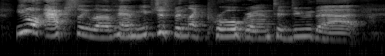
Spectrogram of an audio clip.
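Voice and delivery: normal talking voice

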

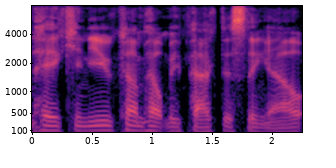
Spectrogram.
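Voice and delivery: ordinary talk

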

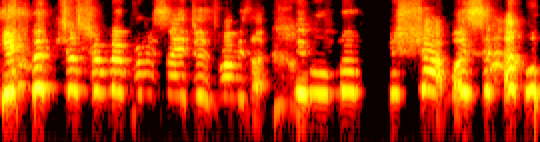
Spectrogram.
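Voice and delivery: speaking through laughter.

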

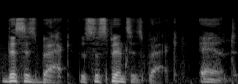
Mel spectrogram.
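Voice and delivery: classic dramatic movie-trailer announcer voiceover. Retelling a movie trailer that scared them: movie trailer voiceover voice. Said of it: "the classic trailer voiceover guy".

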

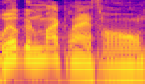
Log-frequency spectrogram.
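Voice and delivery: badly done, thick Baltimore accent. Quoting a boy's teacher greeting the class, in a bad Baltimore accent. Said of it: "You can't even do a Baltimore accent".

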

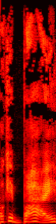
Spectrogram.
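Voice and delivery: angry, abrupt, curt, livid delivery. Retelling own reply before slamming the phone down, retelling own livid reply. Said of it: "And I was livid".

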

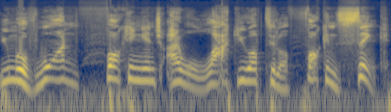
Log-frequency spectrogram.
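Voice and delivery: mock menacing, aggressive voice. Retelling how a man threatened a prisoner: imitating an aggressive threat. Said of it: "he's being very aggressive".

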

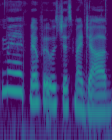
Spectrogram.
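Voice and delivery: soft, offhand, nonchalant shrug-off.

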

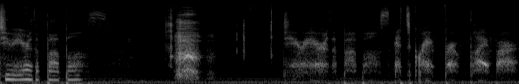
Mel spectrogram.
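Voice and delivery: hushed, breathy, mock asmr-style whisper. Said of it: "This is how I would do A S M R".

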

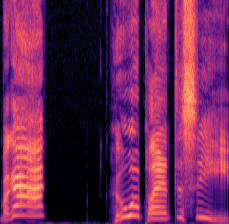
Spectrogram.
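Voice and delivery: very high, loud, carrying call. Narrator reads the story; the hen calls to the pig, cat and rat: Little Red Hen calling loudly. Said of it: "A little red hen lived in a barnyard. / said the little red hen, / delicious worms and felt they were absolutely necessary to the health of her children. / "Begaw!".

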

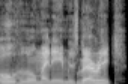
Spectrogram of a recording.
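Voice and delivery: imitated timid voice. Retelling walking up to a district leader's desk among 300 people; retelling her timid greeting. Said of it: "in a little bit, like, timid".

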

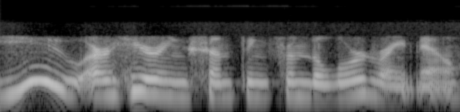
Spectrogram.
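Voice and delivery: plain

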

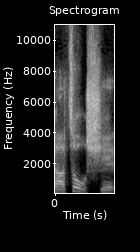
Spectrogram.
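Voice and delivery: ordinary talk

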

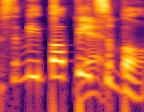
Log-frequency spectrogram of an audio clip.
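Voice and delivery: Italian-American accent. Naming a restaurant's new dish the way it must be ordered: mock Italian-American accent. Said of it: "I like how you say it".

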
